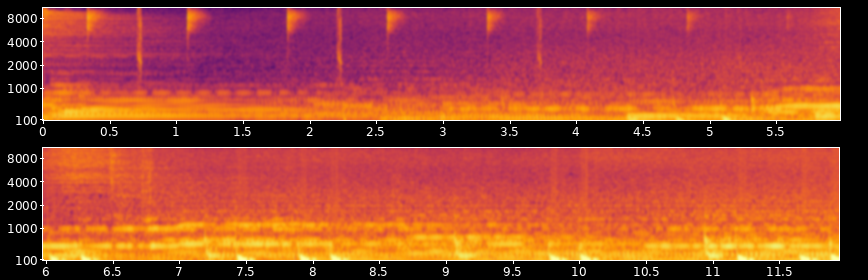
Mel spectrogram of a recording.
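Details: Gentle instrumental music with soft bell-like plucked notes and a low bass line, building into a steady rhythm with dripping, bouncing tones.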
